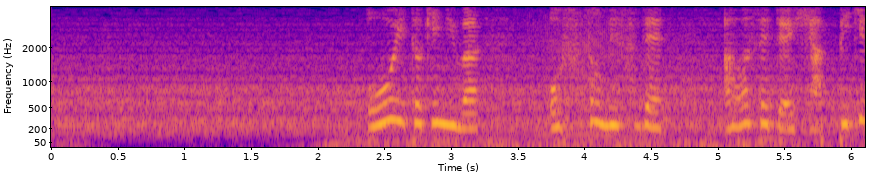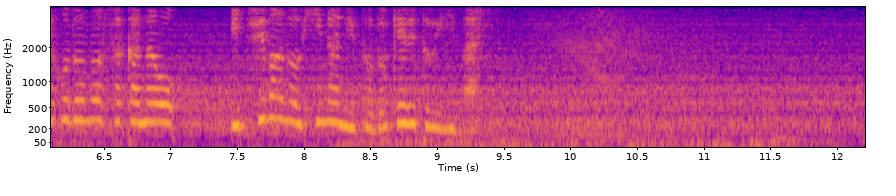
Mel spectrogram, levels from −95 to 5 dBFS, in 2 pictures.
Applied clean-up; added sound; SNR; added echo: none; Motorcycle; 18 dB; reverberation time 0.2 s.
